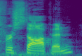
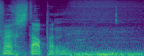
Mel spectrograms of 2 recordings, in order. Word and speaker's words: Verstappen: in it right how do you actually pronounce it properly It's Max stopen.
